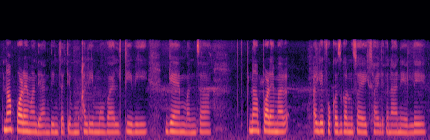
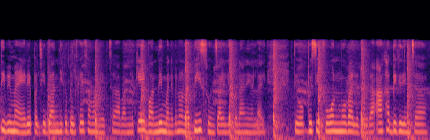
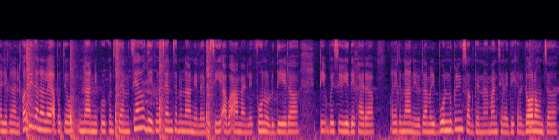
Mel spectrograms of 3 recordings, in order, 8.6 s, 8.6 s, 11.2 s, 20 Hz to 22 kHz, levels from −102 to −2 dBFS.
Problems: constant background noise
